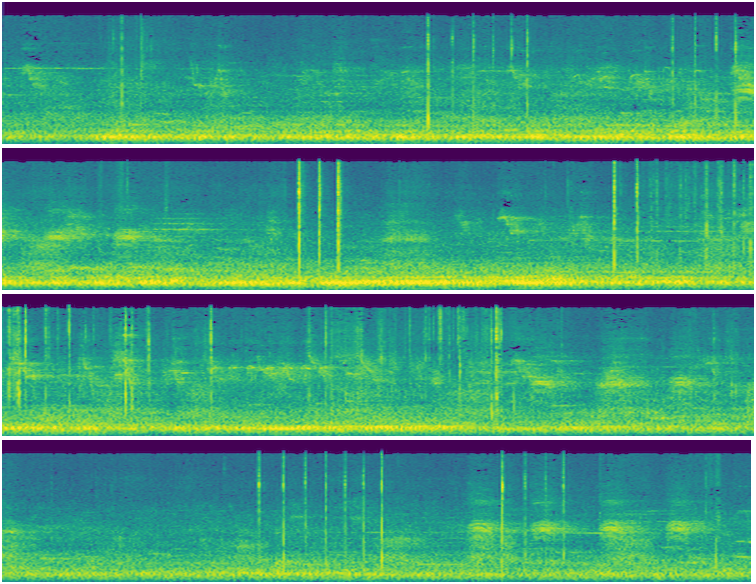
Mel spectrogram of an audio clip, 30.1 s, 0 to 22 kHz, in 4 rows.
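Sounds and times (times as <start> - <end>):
steady low hum: 0.0 - 29.9
birds chirping: 0.0 - 30.0
plastic wrappers crinkling: 13.6 - 17.2, 18.0 - 20.3.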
